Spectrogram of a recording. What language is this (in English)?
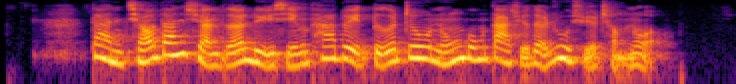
Chinese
